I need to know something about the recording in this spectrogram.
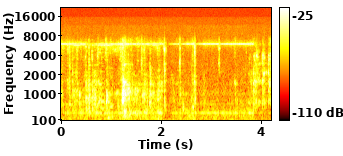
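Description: Near silence: faint room tone with a thin high whine and a few soft clicks.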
